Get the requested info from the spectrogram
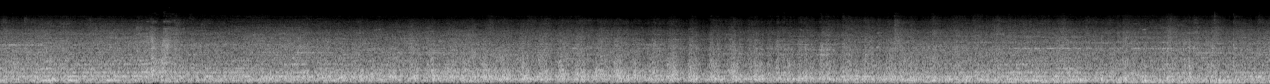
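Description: Double-stack intermodal well cars of a long freight train rolling past: steady, loud noise of steel wheels on rail.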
